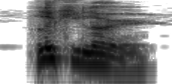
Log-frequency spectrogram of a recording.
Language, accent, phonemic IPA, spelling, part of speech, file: English, Australia, /ˌlʊkiˈluː/, looky-loo, noun, En-au-looky-loo.ogg
- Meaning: 1. One who looks or stares; a gawker; a nosy or overly inquisitive person 2. A look at something; a glance; an opportunity to look around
